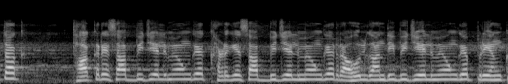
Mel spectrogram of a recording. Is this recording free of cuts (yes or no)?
yes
